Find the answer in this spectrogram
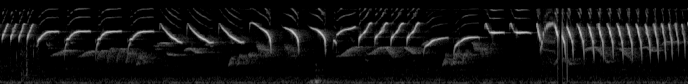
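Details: Canary song intended to call other canaries to sing, heard as clean, loud whistled upward and downward sweeps in quick series, ending in a dense buzzing trill.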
